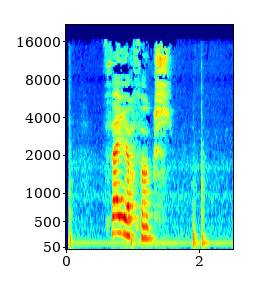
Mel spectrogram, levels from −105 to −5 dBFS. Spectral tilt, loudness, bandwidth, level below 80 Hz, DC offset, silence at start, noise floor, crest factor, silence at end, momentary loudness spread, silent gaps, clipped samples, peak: -3 dB/octave; -17 LUFS; 17 kHz; -58 dBFS; under 0.1%; 0.05 s; -50 dBFS; 20 dB; 0.4 s; 25 LU; none; under 0.1%; -2 dBFS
